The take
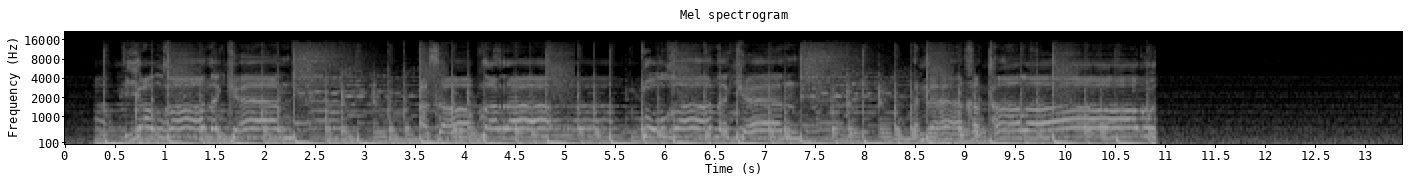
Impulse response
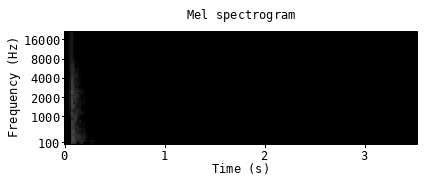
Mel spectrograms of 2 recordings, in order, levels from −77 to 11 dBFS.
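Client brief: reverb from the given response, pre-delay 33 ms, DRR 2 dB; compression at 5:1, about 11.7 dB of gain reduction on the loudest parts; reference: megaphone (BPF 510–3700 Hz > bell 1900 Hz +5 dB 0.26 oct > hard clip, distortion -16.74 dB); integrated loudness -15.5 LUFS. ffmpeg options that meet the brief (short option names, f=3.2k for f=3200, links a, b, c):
-filter_complex "[0:a]acompressor=threshold=-30dB:ratio=5,asplit=2[a][b];[1:a]atrim=start_sample=2205,adelay=33[c];[b][c]afir=irnorm=-1:irlink=0,volume=-2.5dB[d];[a][d]amix=inputs=2:normalize=0,highpass=510,lowpass=3.7k,equalizer=f=1.9k:t=o:w=0.26:g=5,asoftclip=type=hard:threshold=-29.5dB,volume=20.5dB"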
